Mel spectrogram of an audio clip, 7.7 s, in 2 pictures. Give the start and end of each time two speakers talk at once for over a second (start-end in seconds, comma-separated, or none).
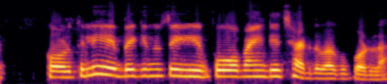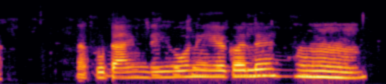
4.9-6.9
